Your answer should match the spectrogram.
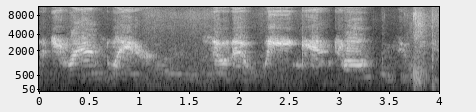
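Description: Indistinct voices talking, with a brief thump near the end.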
